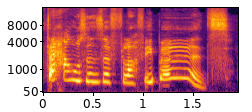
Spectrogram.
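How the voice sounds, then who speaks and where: A cheeky young storybook girl as a woman reader puts her on, pitched high and full of exclamation. She swoops about with wide-eyed curiosity, in a close, dry sound. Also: expressive, slow, darkish tone, no room sound, heavily acted. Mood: delighted. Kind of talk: storybook read-aloud character voice.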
